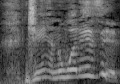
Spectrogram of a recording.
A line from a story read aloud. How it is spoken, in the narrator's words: I cried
